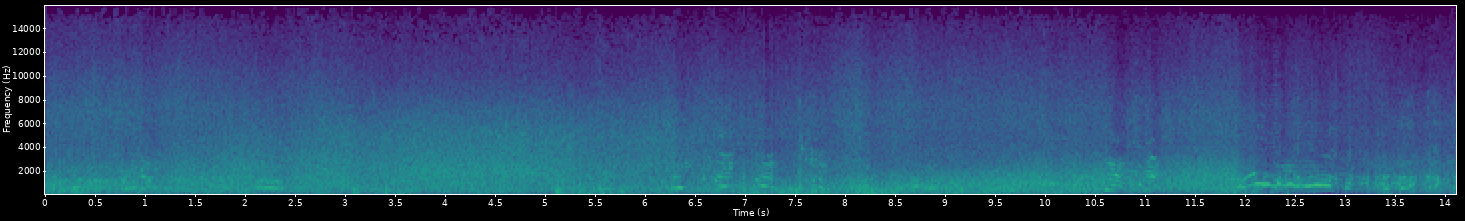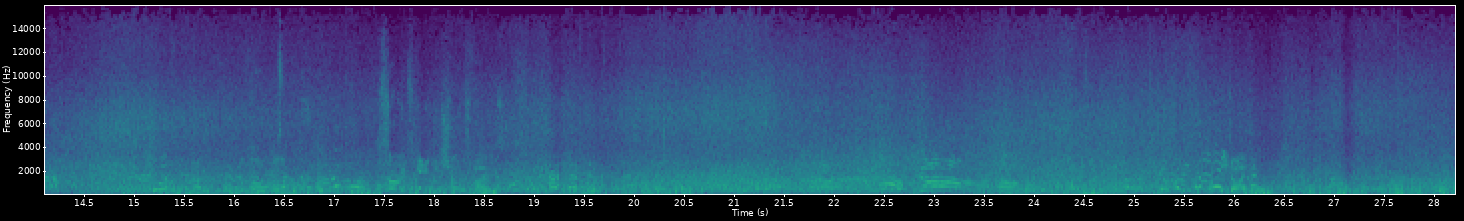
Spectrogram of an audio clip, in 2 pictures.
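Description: Stormy waves crash against a sea wall outdoors in strong wind.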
